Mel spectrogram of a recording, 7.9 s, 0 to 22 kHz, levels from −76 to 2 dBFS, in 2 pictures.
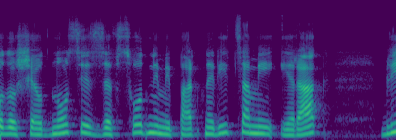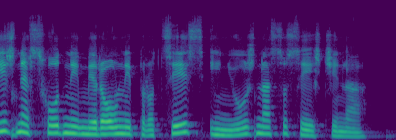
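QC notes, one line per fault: Throughout: Bluetooth SBC compression. The speech has a dull, flickering treble with gritty noise and aliasing riding on it. This likely comes from SBC coding with a small bit pool, which fits about 96 kbps, leaving the upper sub-bands starved of bits and the rest coarsely quantised.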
